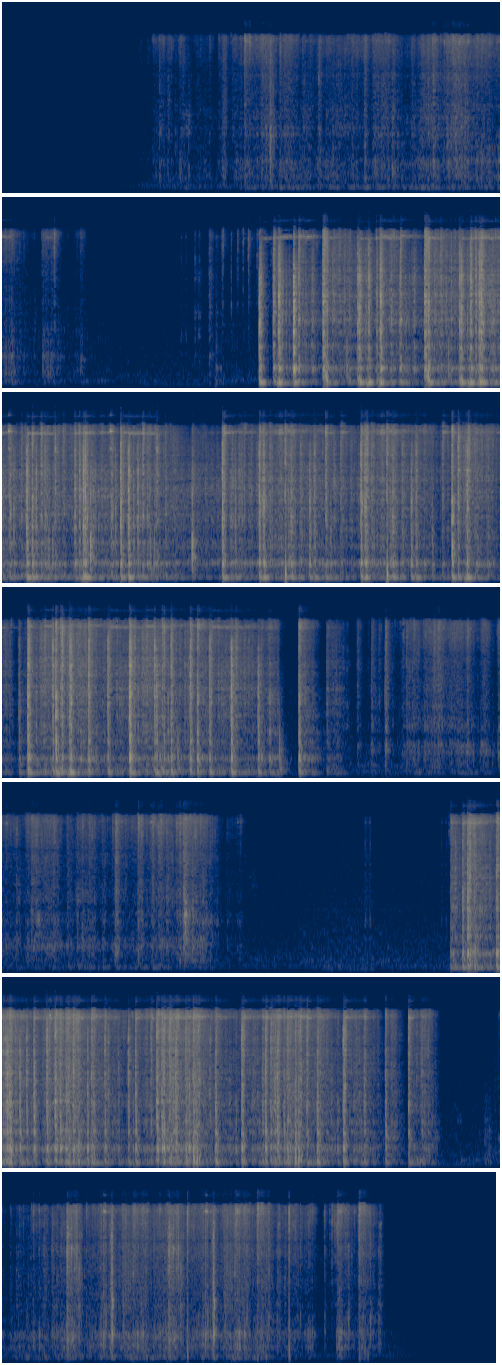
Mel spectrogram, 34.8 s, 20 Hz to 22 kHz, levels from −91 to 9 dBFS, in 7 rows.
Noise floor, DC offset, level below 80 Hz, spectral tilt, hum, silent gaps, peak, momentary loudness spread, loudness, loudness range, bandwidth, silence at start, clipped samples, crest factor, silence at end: under -90 dBFS; under 0.1%; -82 dBFS; -0.5 dB/octave; none; none; -4 dBFS; 22 LU; -30 LUFS; 18 LU; 16 kHz; 1.55 s; under 0.1%; 32 dB; 1.15 s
